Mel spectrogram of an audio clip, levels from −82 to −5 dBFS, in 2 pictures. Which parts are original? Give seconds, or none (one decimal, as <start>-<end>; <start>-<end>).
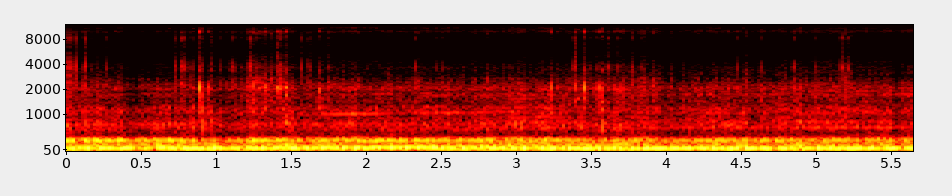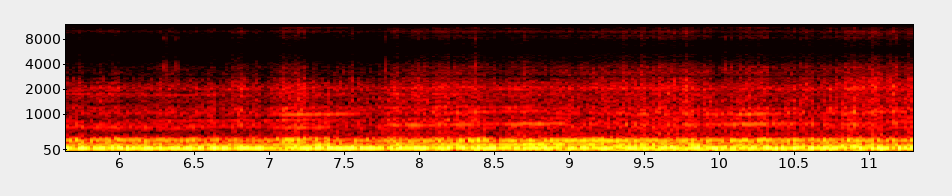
0.0-11.3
